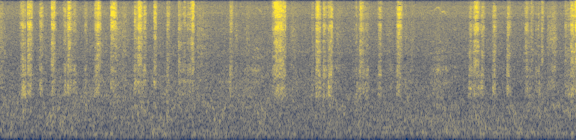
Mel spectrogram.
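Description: Faint, irregular strokes of a felt-tip marker writing on paper.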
